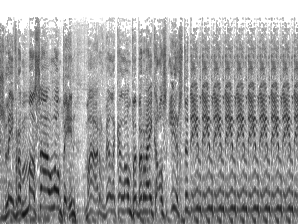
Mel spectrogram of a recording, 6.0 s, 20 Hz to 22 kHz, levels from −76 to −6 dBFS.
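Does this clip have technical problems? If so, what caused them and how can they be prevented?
Yes. A sudden gain jump at 1.56 s drops the sound and background together by about 5 dB. They return at 2.54 s. The cause is likely a gain change applied instantly, without a ramp. Apply gain changes with short fades.

A broken-record loop starts at 4.01 s. A 230 ms fragment repeats nine times to the end, replacing the audio that should follow. The likely cause is a stalled player or stream resending its last buffer. Add stall detection that outputs silence instead of repeating stale data.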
